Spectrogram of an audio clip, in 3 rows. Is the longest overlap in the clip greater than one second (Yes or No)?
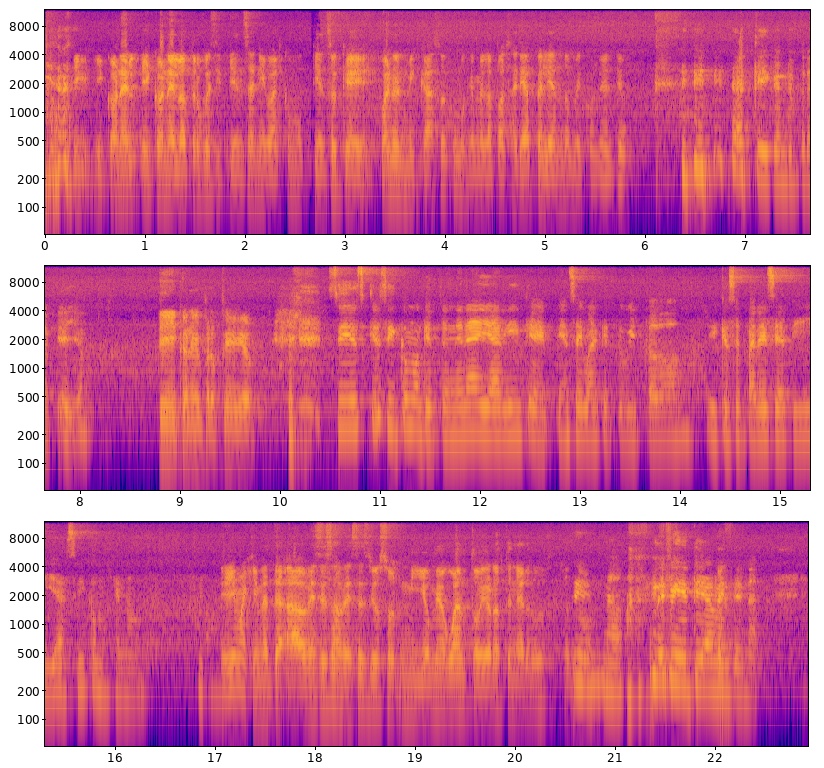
No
